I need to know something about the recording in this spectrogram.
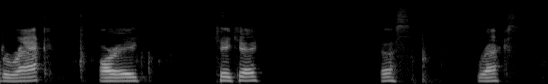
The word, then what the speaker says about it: Rakks: one of the creatures is called a rack, RAKKS, Racks. It's an innuendo for boobs. Yeah, I mean, no, it's spelled Rax and then Rax as in the creature.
